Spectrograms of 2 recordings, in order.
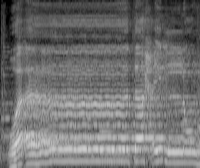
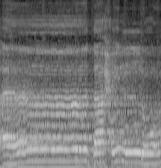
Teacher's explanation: nun sukun berjumpa dengan huruf ta. Maka hukumnya ikhfa harus kita samakan kemudian didengungkan dua harakat.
